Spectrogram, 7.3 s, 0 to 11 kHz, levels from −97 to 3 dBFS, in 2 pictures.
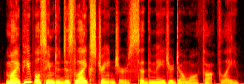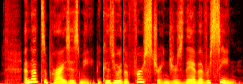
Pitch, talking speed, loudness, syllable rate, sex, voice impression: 195 Hz, 195 wpm, -20 LUFS, 6.0 syllables/s, female, feminine, tensed, slightly powerful, slightly bright, slightly clear, intellectual, slightly elegant, lively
